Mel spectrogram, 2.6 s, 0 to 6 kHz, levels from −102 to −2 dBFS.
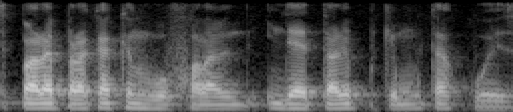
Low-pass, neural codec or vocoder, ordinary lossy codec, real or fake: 5.4 kHz; none; Opus, 64 kbps; real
